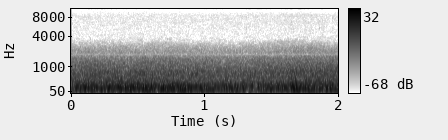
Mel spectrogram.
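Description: Kīlauea's erupting summit lava lake with a lava fountain: a loud, steady low rumble.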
